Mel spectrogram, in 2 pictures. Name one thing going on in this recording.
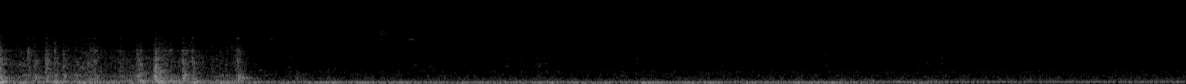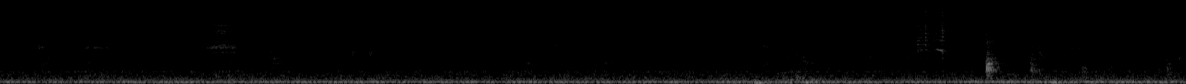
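Laundry tumbles with soft knocks inside a washing machine.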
